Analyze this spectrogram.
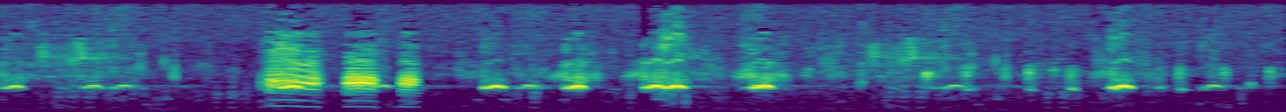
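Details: On migration, teal give bright, clipped whistles at a quick, irregular pace, broken early by a pair of rough, nasal, honking quacks, then more scattered high peeps.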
